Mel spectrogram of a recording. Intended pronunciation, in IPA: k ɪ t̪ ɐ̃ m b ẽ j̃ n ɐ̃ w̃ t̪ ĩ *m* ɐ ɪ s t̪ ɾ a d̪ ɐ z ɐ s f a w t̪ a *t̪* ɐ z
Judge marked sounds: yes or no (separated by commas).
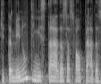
no, no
